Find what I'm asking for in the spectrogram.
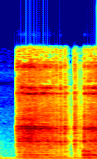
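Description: Quick, crisp ratcheting clicks as the strap pays out smoothly, with a short pause; the retractor freewheels and clicks as it should.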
